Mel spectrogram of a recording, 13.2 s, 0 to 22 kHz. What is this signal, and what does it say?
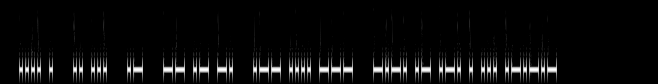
Morse code, heard as a keyed tone, about 20 wpm, 700 Hz. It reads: HE IS A MAN WHO CARES.
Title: Sentences with 3-Word Phrases - 20wpm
